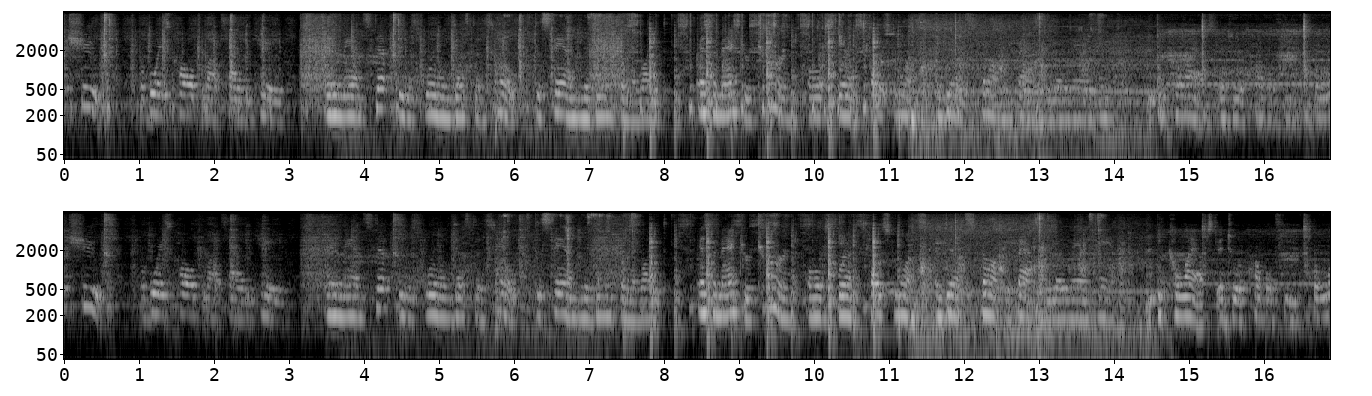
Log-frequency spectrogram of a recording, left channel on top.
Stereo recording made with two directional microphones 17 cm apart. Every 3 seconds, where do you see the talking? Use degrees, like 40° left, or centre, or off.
50° left, 30° left, 10° left, 20° right, 50° right, 60° right.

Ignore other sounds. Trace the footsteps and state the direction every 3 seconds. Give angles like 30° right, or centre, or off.
off, 40° left, 20° left, 20° right, 40° right, off.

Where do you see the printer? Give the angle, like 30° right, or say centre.
60° left.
